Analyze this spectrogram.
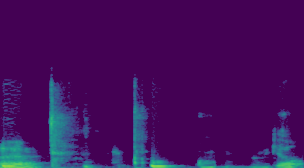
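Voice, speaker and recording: A man speaks with an English accent at a moderate pace. His tone is dark and mellow. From England. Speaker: company co-founder. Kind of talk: webinar presentation. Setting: live webinar.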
